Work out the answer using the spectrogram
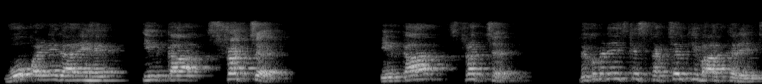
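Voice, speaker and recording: A man with a high-pitched voice gives a slow, patient chemistry lesson, repeating each key point and fondly calling his students children. His voice carries from a distance through a very roomy classroom. The recording sounds dull and lo-fi. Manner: mixes Hindi with English terms. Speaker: chemistry teacher. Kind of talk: classroom lecture.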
